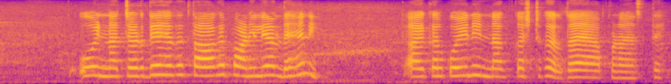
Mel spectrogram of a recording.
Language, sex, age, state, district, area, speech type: Dogri, female, 30-45, Jammu and Kashmir, Jammu, urban, spontaneous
